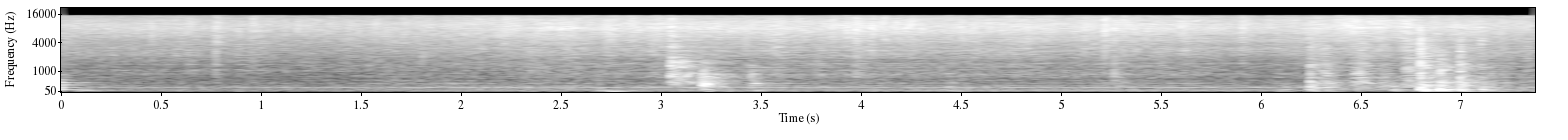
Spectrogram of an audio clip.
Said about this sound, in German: Ihr seht, das brutzelt jetzt schön hier. Sieht auch schon toll aus, ne? Also nicht braun werden lassen,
